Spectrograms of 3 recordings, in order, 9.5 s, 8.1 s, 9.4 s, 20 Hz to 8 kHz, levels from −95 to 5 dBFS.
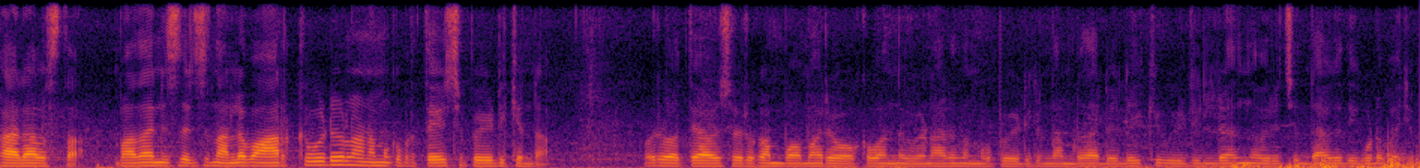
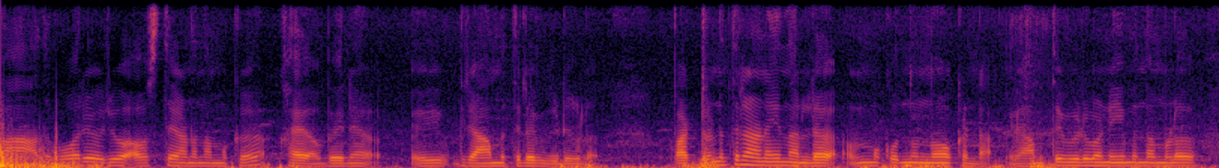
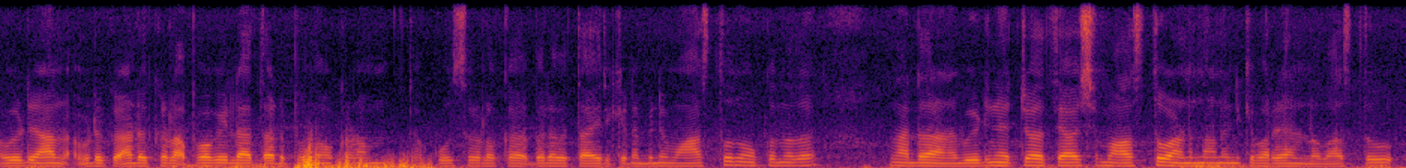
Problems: none marked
